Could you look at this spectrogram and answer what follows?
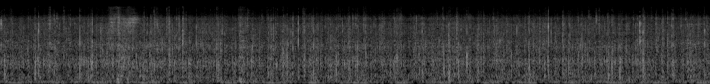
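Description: Rain falling at night outdoors, a steady dense patter on surfaces with scattered closer drips, continuous and fairly soft.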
